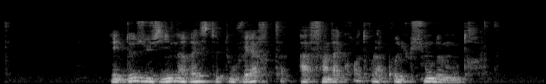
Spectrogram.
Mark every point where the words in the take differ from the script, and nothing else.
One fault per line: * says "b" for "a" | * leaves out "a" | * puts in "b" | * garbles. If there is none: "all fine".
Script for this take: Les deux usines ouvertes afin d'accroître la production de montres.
* puts in "restent"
